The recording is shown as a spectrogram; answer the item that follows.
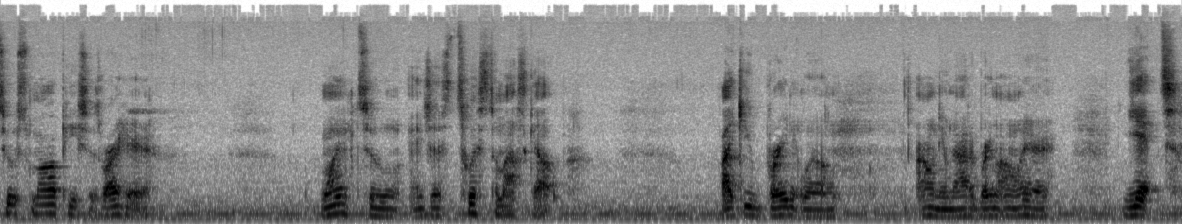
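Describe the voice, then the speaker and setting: With an American accent, a man with fairly low pitch talks at a fairly slow pace, using lively intonation and long, frequent pauses against noticeable background noise. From Richmond, Virginia. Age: 20s. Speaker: college student, hair vlogger. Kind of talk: casual hair tutorial talk to camera. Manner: casual, conversational.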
